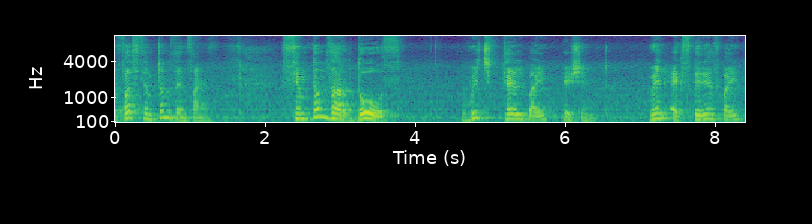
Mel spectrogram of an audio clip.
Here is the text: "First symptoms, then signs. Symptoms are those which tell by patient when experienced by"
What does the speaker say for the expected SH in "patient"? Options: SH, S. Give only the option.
SH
